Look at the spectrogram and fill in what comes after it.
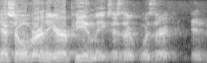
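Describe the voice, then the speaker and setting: In a plain, everyday voice, a man speaks at a fairly high pitch and moderate pace with lively intonation. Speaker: podcast host. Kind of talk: casual interview chat.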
